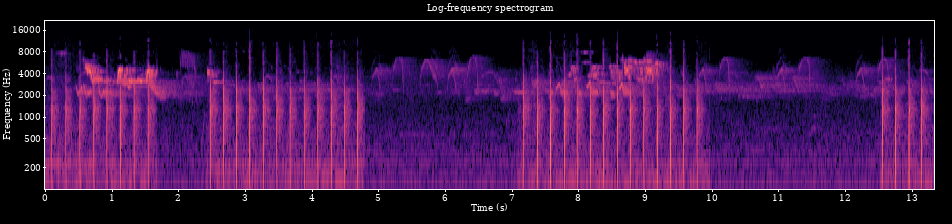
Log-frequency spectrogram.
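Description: Birds chirping steadily, broken by repeated stretches of rapid sharp clicks, about five a second, each stretch lasting two to three seconds.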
